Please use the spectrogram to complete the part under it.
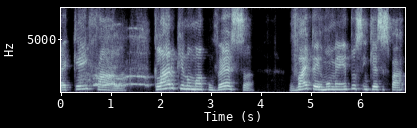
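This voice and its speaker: High-voiced woman teaching an online class. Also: fairly bright tone. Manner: repeats and rephrases points, checks in with "tá certo?".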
